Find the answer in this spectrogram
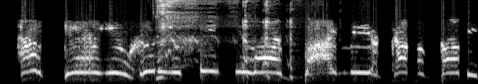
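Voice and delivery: piercing, shrill, very high-pitched screaming. Speaker retells a woman yelling at them after they paid: imitating a woman screaming. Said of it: "started screaming at me".

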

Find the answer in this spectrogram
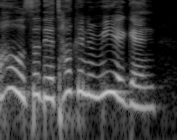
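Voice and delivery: all worked up, thrilled, eager, excited voice. Speaker acting out a listener's reaction to a friend's invitation, mock-excited. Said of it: "you're so excited".

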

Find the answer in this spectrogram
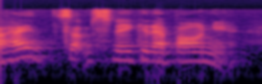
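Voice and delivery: ordinary talk

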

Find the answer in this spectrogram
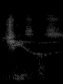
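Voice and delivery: whispered word. Describing people whispering the name of Jesus to others, whispered 'Jesus'. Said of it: "whispering the name of Jesus".

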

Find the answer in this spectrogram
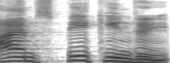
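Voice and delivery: loud, measured voice. Illustrating speaking to one's children who won't listen; retelling a raised voice. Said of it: "You have to raise your voice".

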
